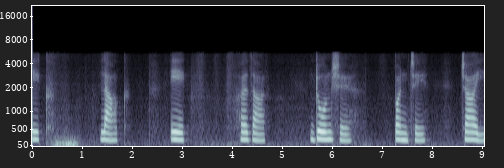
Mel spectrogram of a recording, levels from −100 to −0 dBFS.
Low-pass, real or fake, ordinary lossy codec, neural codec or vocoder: 5.4 kHz; fake; none; codec, 16 kHz, 0.2 kbps, FocalCodec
